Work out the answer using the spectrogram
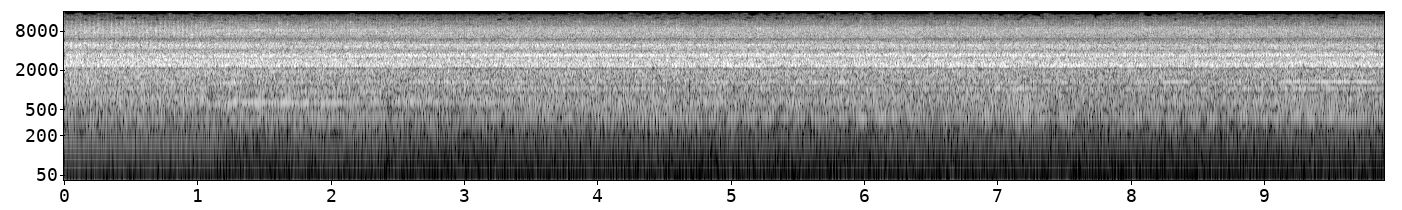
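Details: Neglected Stihl BR430 backpack leaf blower, cold at about 6 °C, started next day after carburetor modification with flipped butterfly: steady, even high-pitched roar with fan rushing, no surging or dropouts; now running normally.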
